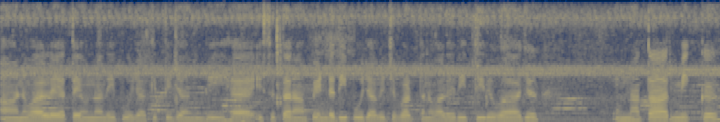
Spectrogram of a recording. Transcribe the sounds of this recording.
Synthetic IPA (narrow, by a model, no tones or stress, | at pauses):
aːnʋaːleːət̪ẽːʊnãːd̪iːpuːd͡ʒaːkiːt̪iːd͡ʒãːnd̪iːɦɛːɪ̰st̪əɾãːpɪ̃ɳɖd̪iːpuːd͡ʒaːʋɪt͡ʃʋəɾt̪ənʋaːleːɾiːt̪iːɾɪʋaːd͡ʒ | ʊnãːt̪aːɾmɪk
